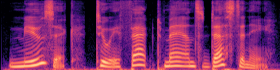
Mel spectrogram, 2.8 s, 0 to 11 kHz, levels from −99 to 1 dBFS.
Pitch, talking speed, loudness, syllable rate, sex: 200 Hz, 105 wpm, -17 LUFS, 3.6 syllables/s, female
